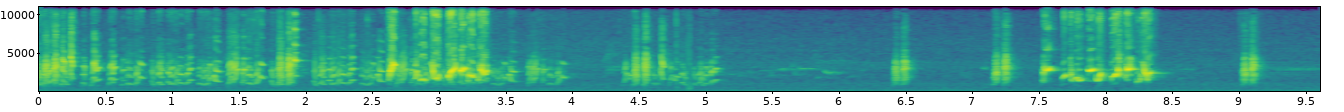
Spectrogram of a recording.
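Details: A stud male common bulbul sings to stimulate wild bulbuls to sing and mate. It opens with dense, chattering buzzy notes, then gives clear warbled phrases broken by short pauses and single sharp notes.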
